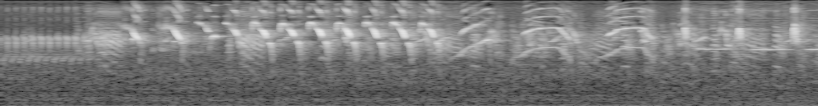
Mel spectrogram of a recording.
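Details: Fife canary hen, kept as a pet, singing while busy building her nest; fast series of high sharp chirped notes in quick repeated trills, followed by looser sweeping whistled phrases.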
